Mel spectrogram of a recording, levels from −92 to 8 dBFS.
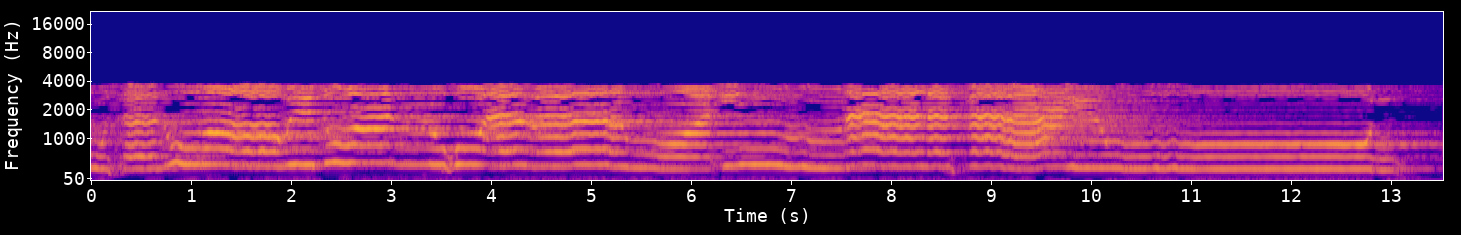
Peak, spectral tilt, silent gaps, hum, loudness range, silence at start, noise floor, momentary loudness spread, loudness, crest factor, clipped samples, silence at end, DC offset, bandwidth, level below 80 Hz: -4 dBFS; -3.5 dB/octave; none; none; 7 LU; 0 s; -38 dBFS; 13 LU; -16 LUFS; 14 dB; under 0.1%; 0.05 s; under 0.1%; 3.9 kHz; -66 dBFS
